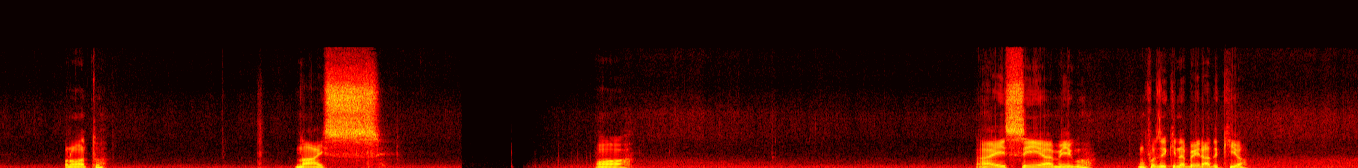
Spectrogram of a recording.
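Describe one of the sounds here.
A man speaks in short bursts into a close microphone.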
